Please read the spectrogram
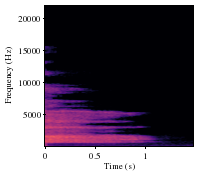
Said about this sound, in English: Inhaling and exhaling.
